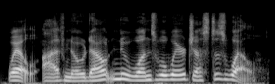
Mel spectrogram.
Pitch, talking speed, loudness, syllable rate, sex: 195 Hz, 240 wpm, -15 LUFS, 4.8 syllables/s, female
